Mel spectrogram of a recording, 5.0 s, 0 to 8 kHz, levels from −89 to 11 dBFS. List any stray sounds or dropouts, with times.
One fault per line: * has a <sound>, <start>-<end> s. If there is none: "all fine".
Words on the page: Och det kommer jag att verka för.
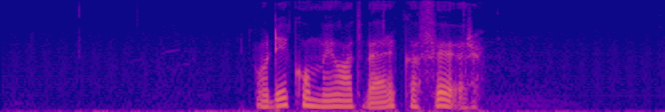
all fine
